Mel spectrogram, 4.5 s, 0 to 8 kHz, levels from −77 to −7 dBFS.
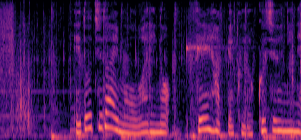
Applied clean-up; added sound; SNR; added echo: none; Computer keyboard; 20 dB; none.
